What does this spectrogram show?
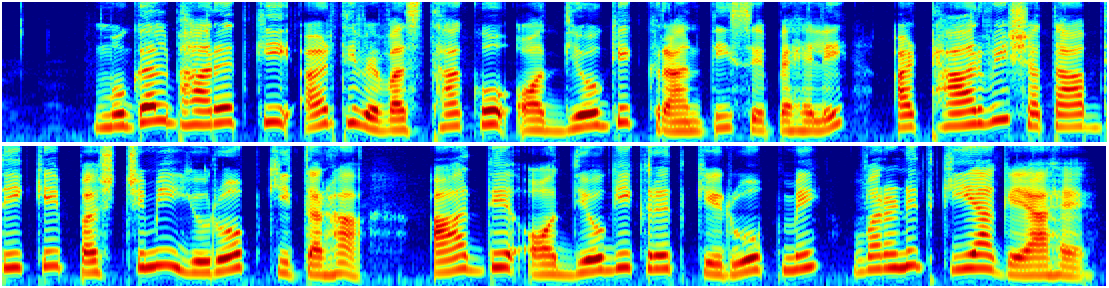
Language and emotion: Hindi, neutral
